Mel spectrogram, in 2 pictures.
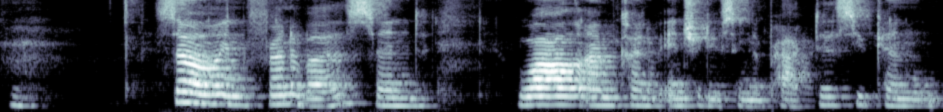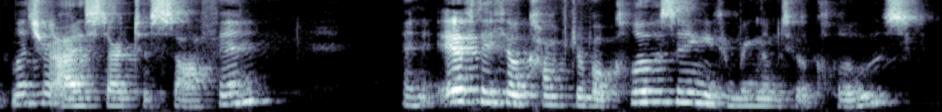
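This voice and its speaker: Woman meditation guide, slightly gravelly, recorded in an echoey room off the mic. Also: medium pitch, far from the mic. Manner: slow, gentle instructions. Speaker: guest meditation teacher.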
